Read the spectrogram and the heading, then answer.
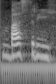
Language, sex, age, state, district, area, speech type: Kashmiri, female, 18-30, Jammu and Kashmir, Kulgam, rural, read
